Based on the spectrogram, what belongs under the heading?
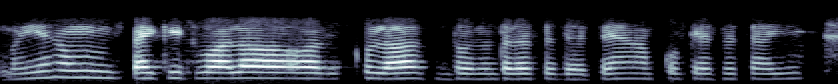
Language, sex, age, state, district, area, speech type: Urdu, female, 30-45, Uttar Pradesh, Muzaffarnagar, urban, conversation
